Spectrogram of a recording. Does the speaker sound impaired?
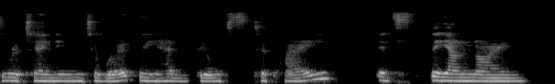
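Yes: aphasia; left middle cerebral artery clot stroke, PFO, clot-busting therapy, clot retrieval, right-sided paralysis at onset; reduced right hand function, fatigue, sensory overload, speech therapy and OT discharged, later NDIS funding; affects spoken and written language, word finding difficulty, trouble with numbers, unable to speak at onset.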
